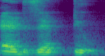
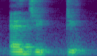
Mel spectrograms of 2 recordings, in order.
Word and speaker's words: adjective: जो कि मैंने कहा, ए और जे के बीच में यदि डी है तो ये डी साइलेंट रहता है, तो ये एडजेक्टिव नहीं है, this is एडजेक्टिव, this is एडजेक्टिव।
